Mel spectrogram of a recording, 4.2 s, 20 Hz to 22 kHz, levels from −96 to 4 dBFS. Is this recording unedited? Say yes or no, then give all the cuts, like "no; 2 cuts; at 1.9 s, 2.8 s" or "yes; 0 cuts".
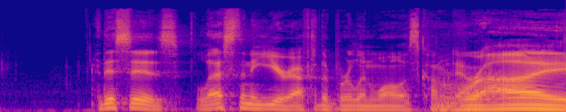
yes; 0 cuts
